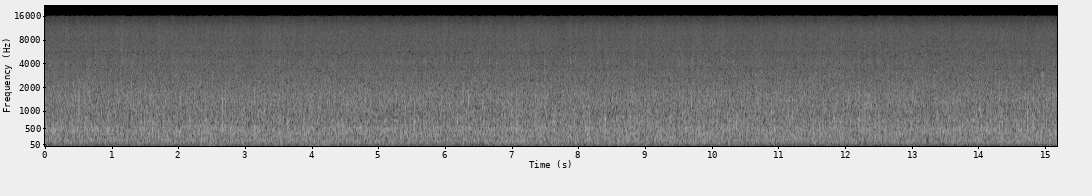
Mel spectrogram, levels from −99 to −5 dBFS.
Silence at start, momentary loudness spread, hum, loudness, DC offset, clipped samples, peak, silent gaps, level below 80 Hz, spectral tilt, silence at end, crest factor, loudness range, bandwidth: 0 s; 0 LU; none; -38 LUFS; under 0.1%; under 0.1%; -22 dBFS; none; -64 dBFS; -2.5 dB/octave; 0 s; 18 dB; 0 LU; 16.5 kHz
